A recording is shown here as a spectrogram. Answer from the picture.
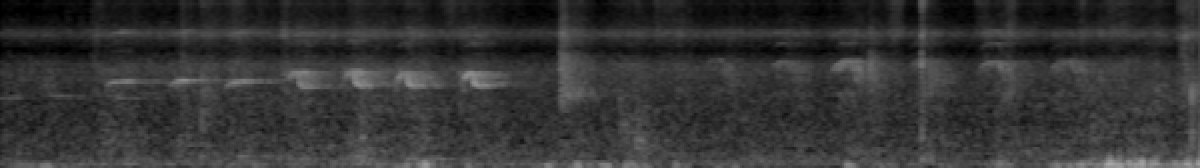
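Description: A bird chirping: a run of about seven short notes stepping up in pitch, then a few higher notes a couple of seconds later. Low thumps come near the end.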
